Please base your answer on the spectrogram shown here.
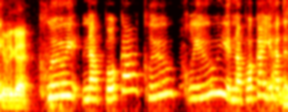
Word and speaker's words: Cluj-Napoca: You are the mayor of, I'm pretty unsure if I pronounced this correctly. Give it a go. Cluj-Napoca?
